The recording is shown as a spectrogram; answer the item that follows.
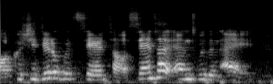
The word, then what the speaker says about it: Santa: at the end of santur yes and we have to tell her no no it's Santa and now she doesn't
